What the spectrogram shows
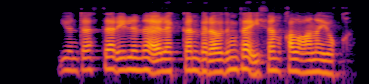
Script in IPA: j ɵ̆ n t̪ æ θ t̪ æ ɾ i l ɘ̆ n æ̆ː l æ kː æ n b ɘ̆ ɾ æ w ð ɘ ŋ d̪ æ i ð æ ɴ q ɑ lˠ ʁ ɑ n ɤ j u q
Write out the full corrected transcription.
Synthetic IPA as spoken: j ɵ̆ n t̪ æ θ t̪ æ ɾ i l ɘ̆ n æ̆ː l æ kː æ n b ɘ̆ ɾ æ w ð ɘ ŋ d̪ æ i θ æ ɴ q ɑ lˠ ʁ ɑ n ɤ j u q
